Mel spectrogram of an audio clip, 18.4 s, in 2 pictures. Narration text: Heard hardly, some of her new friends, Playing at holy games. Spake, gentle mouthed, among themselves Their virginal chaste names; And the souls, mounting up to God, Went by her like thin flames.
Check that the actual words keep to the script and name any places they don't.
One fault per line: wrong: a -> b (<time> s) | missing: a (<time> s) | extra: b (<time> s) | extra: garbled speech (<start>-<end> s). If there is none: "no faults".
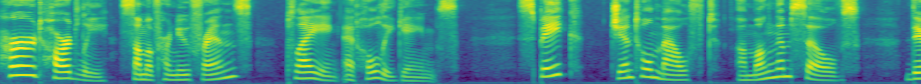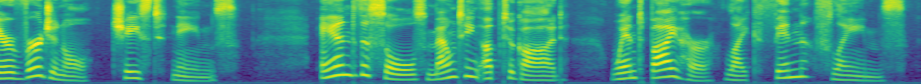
no faults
